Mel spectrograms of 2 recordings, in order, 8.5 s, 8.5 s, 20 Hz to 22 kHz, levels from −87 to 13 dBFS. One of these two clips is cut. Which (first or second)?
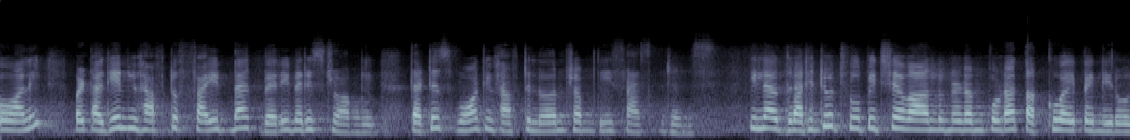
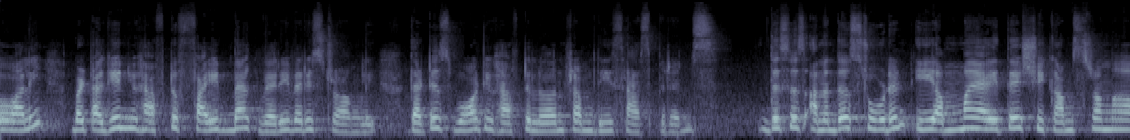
first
